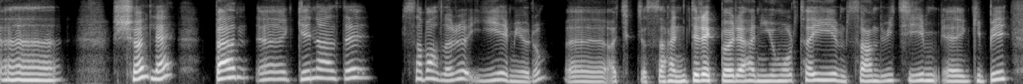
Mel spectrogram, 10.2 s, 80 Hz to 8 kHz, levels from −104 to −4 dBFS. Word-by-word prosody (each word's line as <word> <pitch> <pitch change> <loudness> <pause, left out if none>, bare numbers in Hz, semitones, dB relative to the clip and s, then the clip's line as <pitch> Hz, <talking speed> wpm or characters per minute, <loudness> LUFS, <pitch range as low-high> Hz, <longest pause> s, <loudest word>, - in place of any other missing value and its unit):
Eee. 225 -1 +2 0.5
Şöyle, 295 +6 +3 0.4
ben, 300 +3 +6
eee, 250 +3 -4
genelde 285 +2 -1 0.3
sabahları 260 -2 -2
yiyemiyorum, 200 - -5 0.2
eee, 170 -2 -4
açıkçası. 165 +1 -7
Hani 185 +1 +1
direkt 210 0 +6
böyle, 190 0 +4
hani, 195 -1 0
yumurta 195 +3 -2
yiyeyim, 220 -4 +1
sandviç 200 +2 -3
yiyeyim, 205 0 -1
eee, 185 -1 -1
gibi, 205 +8 -1
215 Hz, 110 wpm, -24 LUFS, 190-255 Hz, 0.5 s, ben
